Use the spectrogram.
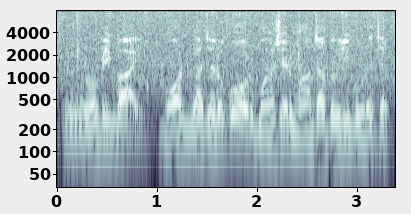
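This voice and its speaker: An actor voicing a stubborn village husband in a cartoon, who talks in a sardonic, grumbling way. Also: male voice, lowish voice, lively intonation, a little fast, natural voice. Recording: rain noise behind.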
